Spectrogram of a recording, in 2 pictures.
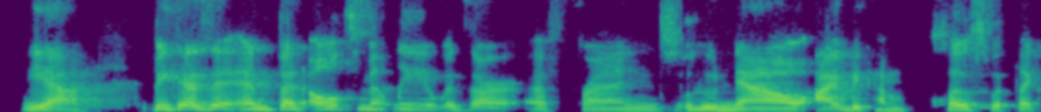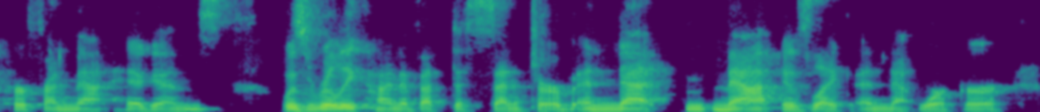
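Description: Against a quiet background, a woman with a fairly low pitch talks at a moderate pace with ordinary pitch variation. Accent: Californian. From Southern California, Orange County. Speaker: skincare company CEO and co-founder. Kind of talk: interview.

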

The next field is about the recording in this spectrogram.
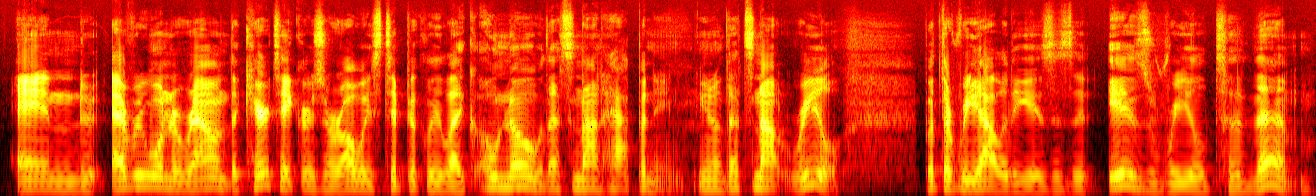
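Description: A man talks in an ordinary speaking voice, fairly high in pitch with ordinary pitch variation. His pace is moderate on a very clean recording with a silent background. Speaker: podcast host. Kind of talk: casual banter. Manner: laughs often, jokey.

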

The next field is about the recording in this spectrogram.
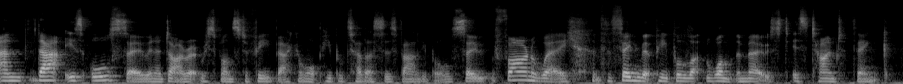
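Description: A woman speaks at a moderate pace with a slight Scottish accent, hardly pausing at all. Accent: little trace of Scottish. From Scotland, Edinburgh. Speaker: doctor and medical education leader. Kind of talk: interview conversation.

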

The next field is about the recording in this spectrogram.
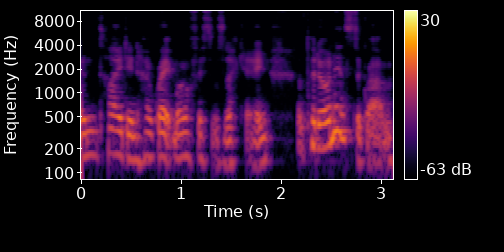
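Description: A woman's dark, mellow voice in an English accent, very fast in pace with very wide pitch swings. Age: 40s. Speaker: language teacher trainer and podcast host. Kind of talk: solo podcast monologue. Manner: animated.

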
